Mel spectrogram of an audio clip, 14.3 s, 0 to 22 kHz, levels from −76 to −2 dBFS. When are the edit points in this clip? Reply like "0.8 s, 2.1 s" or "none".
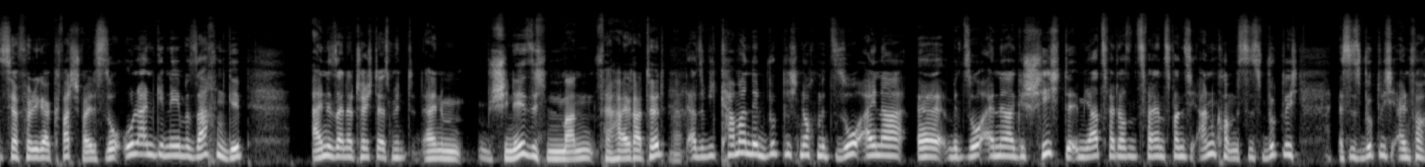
6.9 s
